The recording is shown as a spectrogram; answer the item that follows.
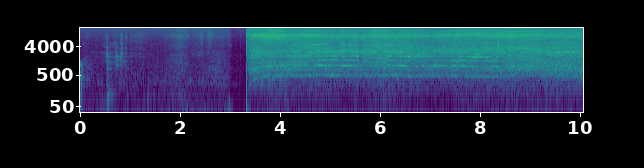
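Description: Compact handheld trim router fitted with an eighth-inch roundover bit, running at a steady high whine as it rounds over the edge of a wooden slat. The sound starts abruptly about three seconds in, after a few seconds of near quiet with a few faint handling sounds.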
